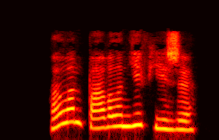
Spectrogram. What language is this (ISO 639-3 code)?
mrj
